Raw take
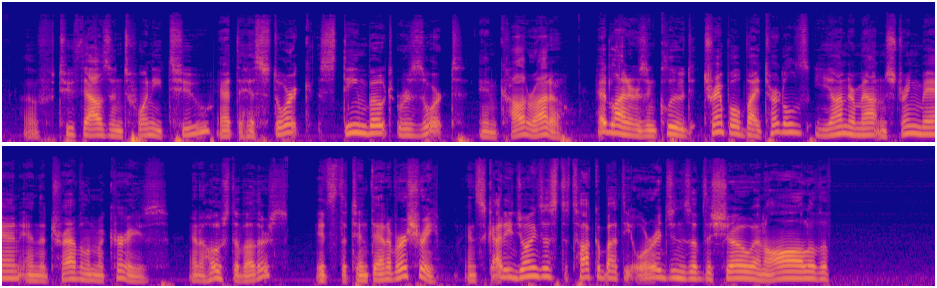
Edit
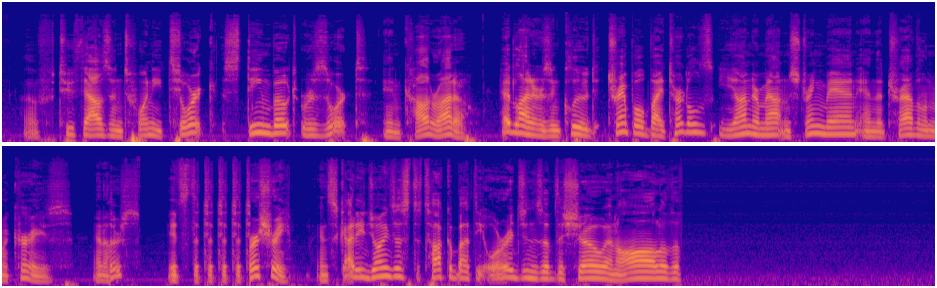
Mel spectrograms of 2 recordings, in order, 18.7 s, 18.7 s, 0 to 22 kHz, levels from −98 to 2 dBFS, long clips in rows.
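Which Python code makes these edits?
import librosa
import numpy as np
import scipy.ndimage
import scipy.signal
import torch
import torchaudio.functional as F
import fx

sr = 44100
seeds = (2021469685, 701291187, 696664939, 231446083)

y = fx.edit(x, sr, fx.cut(start_s=1.78, length_s=0.96),
    fx.cut(start_s=11.37, length_s=0.52),
    fx.stutter_over(start_s=12.73, slice_s=0.14, count=4), tone=tone)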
